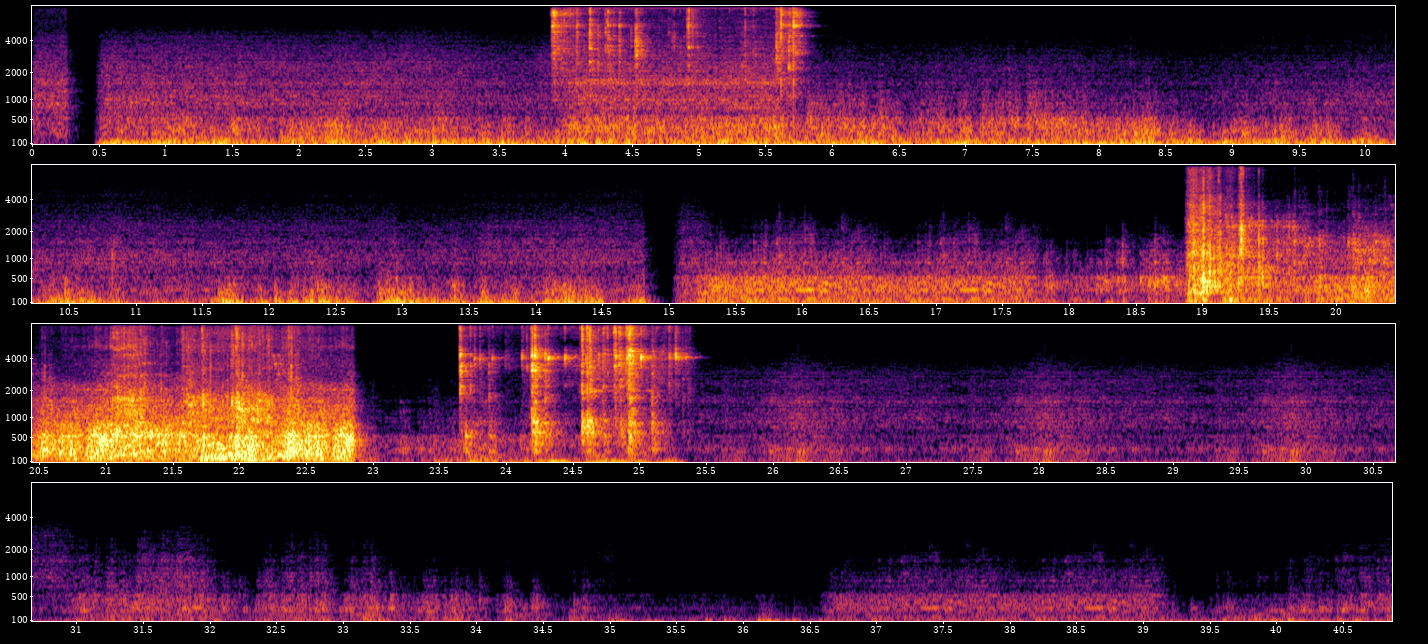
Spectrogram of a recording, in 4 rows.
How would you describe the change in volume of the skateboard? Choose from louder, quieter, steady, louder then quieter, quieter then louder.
louder.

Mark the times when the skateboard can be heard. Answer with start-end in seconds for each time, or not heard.
18.9-22.9.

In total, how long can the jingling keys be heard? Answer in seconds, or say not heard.
4 s.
